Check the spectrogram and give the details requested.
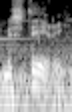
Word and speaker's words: mysterie: So that is how, you know, that is how you pronounce it in Dutch. Mysterie.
